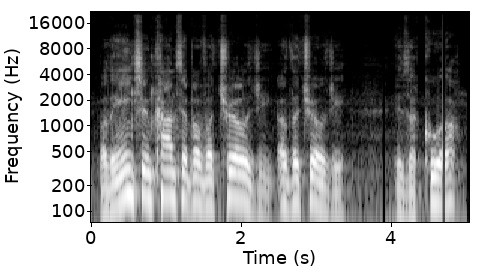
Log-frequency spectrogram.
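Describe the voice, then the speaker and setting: An older man from Hawaii, an elder teaching about tradition in a slow, measured way with deliberate pauses. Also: fairly low pitch, dark tone.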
